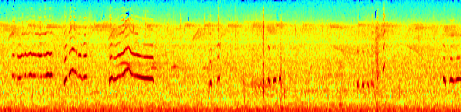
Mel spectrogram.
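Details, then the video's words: Young monkey in Cambodia that has lost its mother, crying out for her: loud rising-falling whistled screams with bright harmonics, several in the first three seconds, then shorter sharp cries and clicks over steady background noise. "monkey lost mum he screaming for mum"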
